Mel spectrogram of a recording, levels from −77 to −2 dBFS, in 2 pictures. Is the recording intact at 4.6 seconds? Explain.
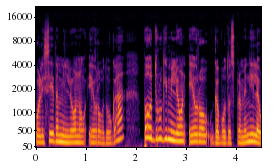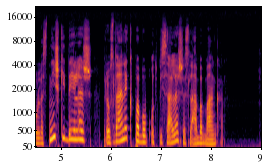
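Yes, the speech at 4.6 seconds is intact, with no audible fault at that moment.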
